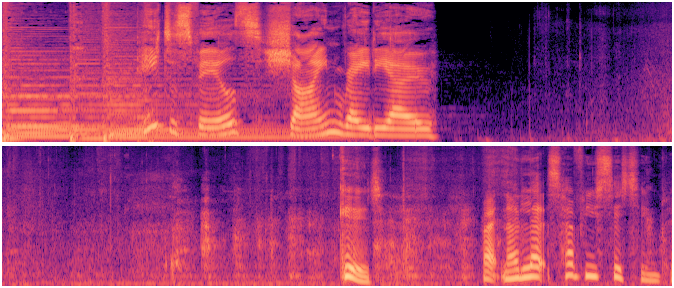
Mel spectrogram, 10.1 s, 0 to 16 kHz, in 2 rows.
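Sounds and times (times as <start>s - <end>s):
speech: 1.0s - 3.3s, 7.6s - 8.0s, 8.6s - 10.0s
canine partner dog panting at Chapel Common: 5.0s - 10.0s.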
